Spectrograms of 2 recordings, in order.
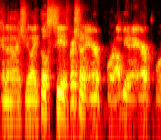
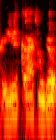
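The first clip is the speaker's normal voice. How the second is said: put-on whisper, quieter; 11 dB quieter than usual. Retelling how an older stranger in a store line asked: imitating someone whispering. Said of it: "he's whispering".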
